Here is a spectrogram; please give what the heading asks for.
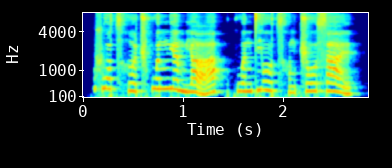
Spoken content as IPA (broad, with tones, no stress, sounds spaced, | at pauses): ʂ w ɔ˥˩ t͡sʰ ɹ̩˧˥ ʈ͡ʂʰ w ə˥ n n̪ j ɛ˥˩ m j ä̰˨˩˦ | k w ə˧˥ n t̪ j o˥˩ ʊ̯ t͡sʰ ɤ˩ ŋ ʈ͡ʂ o˥ ʊ̯ s a˥˩ ɪ̯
